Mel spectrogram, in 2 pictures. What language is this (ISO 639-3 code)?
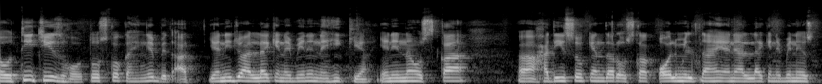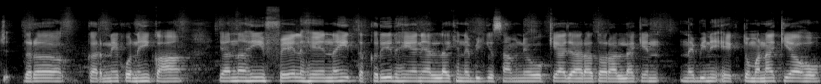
urd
